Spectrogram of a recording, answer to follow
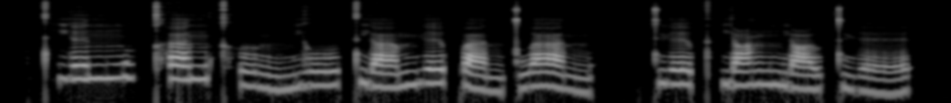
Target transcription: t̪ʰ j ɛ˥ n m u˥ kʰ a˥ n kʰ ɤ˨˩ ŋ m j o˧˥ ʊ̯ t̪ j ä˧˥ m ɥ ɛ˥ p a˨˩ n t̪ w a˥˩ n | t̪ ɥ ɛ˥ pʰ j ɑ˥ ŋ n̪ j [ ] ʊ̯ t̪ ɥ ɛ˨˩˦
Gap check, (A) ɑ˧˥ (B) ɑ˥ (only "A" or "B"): A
